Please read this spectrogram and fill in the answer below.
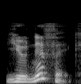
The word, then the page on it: unific: British English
